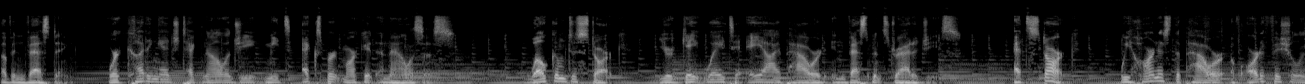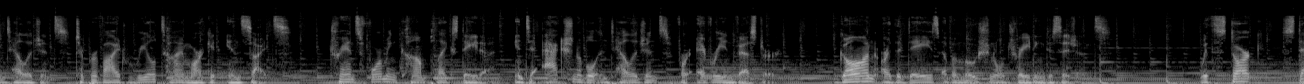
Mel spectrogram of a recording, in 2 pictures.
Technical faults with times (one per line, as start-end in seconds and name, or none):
none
